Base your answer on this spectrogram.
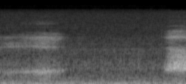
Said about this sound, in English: Yes, I just yawned, I admit.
